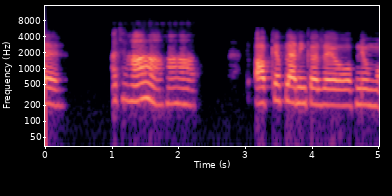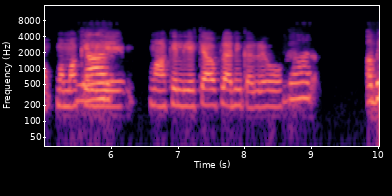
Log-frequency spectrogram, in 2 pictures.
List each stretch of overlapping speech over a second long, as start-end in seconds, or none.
none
